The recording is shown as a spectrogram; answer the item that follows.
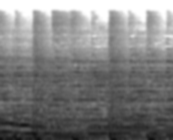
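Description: Live rock band playing through a stage PA: drum kit hits over bass, electric guitar and keyboards, with a held melodic note fading out about half a second in.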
